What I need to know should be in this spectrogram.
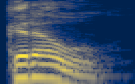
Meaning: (noun) guard; watch; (interjection) help!
- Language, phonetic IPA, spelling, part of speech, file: Russian, [kərɐˈuɫ], караул, noun / interjection, Ru-караул.ogg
